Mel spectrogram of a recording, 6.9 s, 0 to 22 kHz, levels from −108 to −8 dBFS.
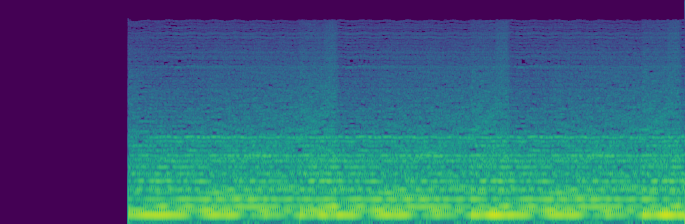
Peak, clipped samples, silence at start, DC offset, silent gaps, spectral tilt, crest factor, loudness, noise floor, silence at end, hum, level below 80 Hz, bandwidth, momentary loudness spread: -12 dBFS; under 0.1%; 1.3 s; under 0.1%; none; -8.5 dB/octave; 14 dB; -27 LUFS; under -90 dBFS; 0 s; none; -54 dBFS; 9.2 kHz; 6 LU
